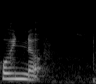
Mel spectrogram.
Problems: background sounds at intervals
